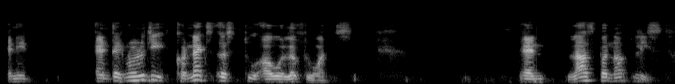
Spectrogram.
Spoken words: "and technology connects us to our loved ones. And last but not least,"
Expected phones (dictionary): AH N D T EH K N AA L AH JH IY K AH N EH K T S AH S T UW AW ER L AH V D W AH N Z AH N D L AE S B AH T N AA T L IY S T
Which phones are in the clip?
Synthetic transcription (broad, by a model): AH N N T EH K N AA L AH JH IY K AH N EH K T S AH S T UW AW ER L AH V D W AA N S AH N L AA S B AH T N AA T L IY S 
